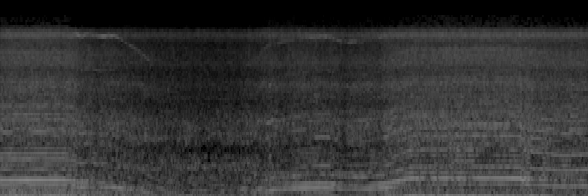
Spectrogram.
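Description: A racing car engine drops in pitch as the car slows, then revs up again.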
